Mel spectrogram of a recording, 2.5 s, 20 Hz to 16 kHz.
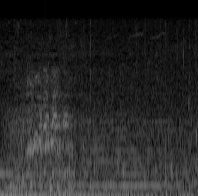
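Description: Horse in The Witcher 3 video game whinnies loudly near the start, then hooves clip-clop steadily under a constant background hum.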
